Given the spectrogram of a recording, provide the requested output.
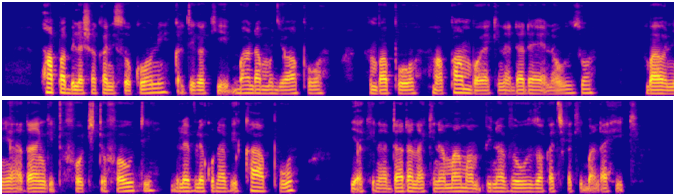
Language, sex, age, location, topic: Swahili, female, 25-35, Kisii, finance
